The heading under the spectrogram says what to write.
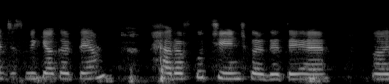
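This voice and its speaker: A woman's voice: high-pitched, fairly bright tone, slight background noise, poor audio. A woman teaching an online Quran recitation class, explaining step by step and often checking in with her students.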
